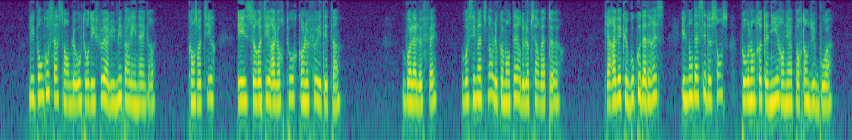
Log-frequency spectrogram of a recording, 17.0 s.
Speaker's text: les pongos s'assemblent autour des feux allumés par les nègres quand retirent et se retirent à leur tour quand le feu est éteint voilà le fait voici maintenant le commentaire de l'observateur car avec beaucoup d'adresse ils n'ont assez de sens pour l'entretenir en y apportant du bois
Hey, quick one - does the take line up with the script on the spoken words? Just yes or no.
yes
